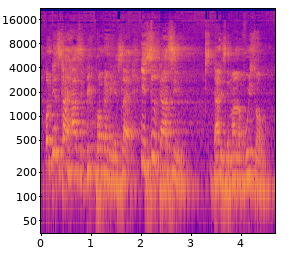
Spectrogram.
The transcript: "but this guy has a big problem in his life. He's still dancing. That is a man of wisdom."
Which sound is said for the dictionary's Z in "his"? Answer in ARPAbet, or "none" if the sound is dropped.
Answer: S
